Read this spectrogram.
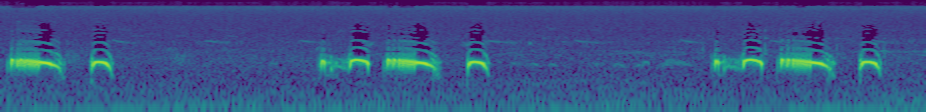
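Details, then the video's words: Decoy-luring spotted dove song: deep, hollow coos in four-note phrases, two quick notes, a long sliding note dropping in pitch, then a clipped closing coo, the phrase returning roughly every four seconds against a quiet background. "Tiếng chim cu gáy kích mồi cực sung"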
